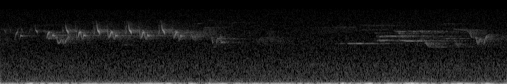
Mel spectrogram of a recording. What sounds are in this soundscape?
Black-throated Blue Warbler, Red-eyed Vireo, Ovenbird, Black-throated Green Warbler, Hermit Thrush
